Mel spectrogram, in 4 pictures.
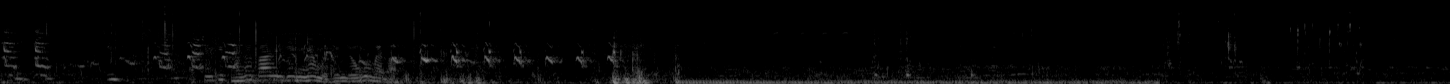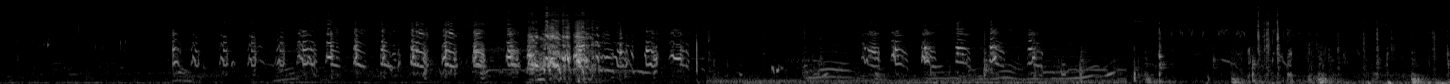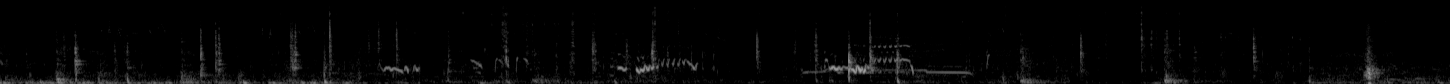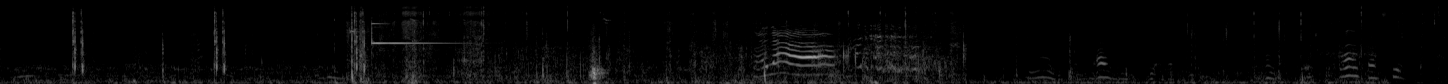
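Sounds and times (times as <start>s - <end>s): turkeys gobbling: 0.0s - 6.5s, 16.2s - 40.2s, 51.9s - 53.2s.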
